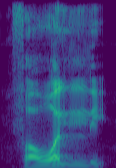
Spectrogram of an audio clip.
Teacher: واو کو ادا کرتے ہوئے ہونٹوں کو گول کرنا ہے، لام کو باریک پڑھنا ہے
